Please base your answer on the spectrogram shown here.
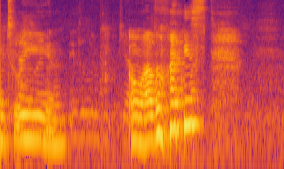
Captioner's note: laughs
